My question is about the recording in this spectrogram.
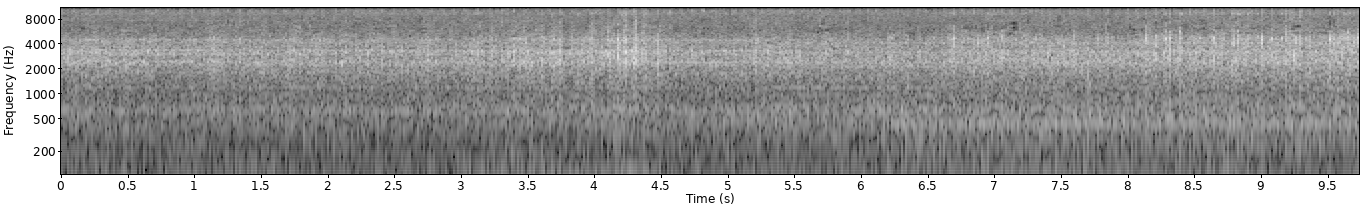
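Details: Skoda Scala 1.5 TSI with dry-clutch DSG, new, about 3,500 km: light, busy transmission rattle of about four beats a second under light load and gentle throttle, heard inside the cabin.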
